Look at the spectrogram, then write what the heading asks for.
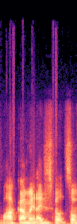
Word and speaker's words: Wacom: just want to let you know that it's pronounced Wacom.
